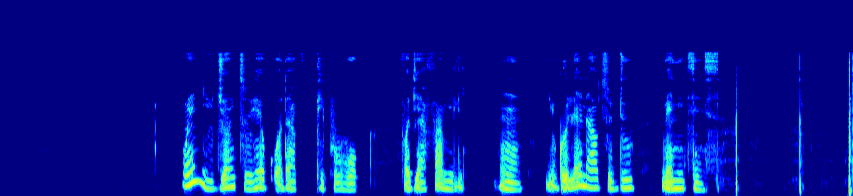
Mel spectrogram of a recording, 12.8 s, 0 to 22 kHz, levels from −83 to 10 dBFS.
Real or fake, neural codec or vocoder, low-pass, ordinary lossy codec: fake; codec, 16 kHz, 16 kbps, FreqCodec, larger model; 7.2 kHz; none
